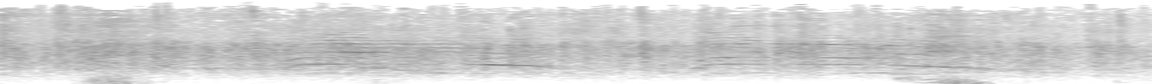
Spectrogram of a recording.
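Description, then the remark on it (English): An audience claps their hands to praise the Lord, steady in a dense, sustained burst of applause, with low thumps and scattered voices mixed in throughout. “Let's clap our hands and praise the Lord.”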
